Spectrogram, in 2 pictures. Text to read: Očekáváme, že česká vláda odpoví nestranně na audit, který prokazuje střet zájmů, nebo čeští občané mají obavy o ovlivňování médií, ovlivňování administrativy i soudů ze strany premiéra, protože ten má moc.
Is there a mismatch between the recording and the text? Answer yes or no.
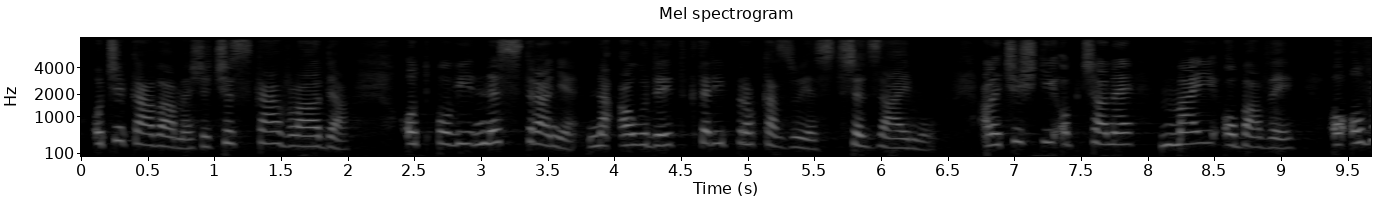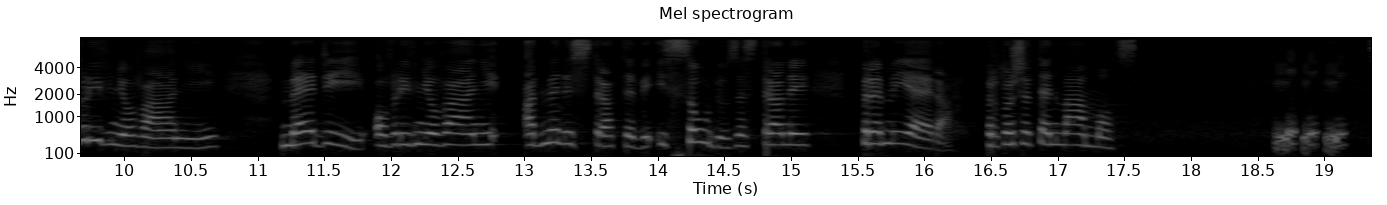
yes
